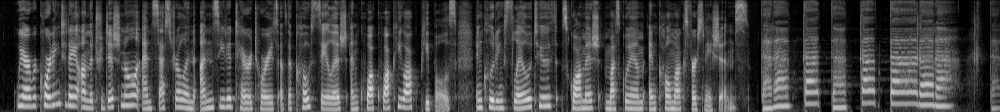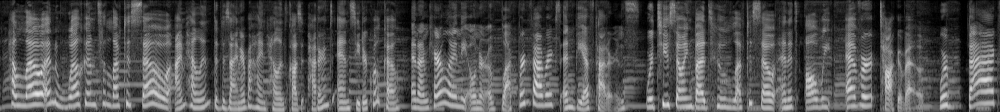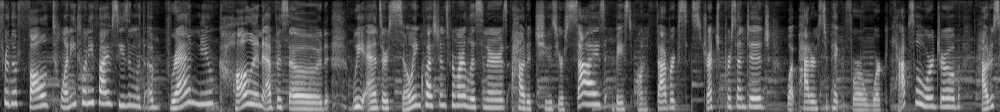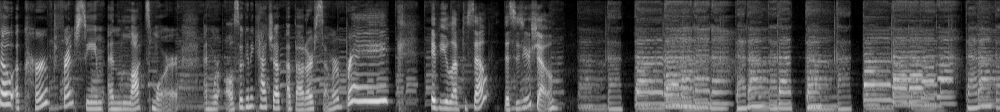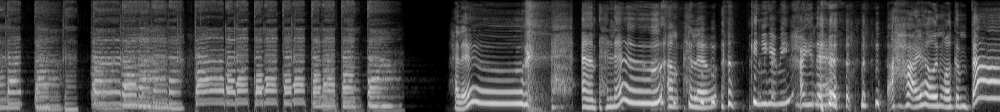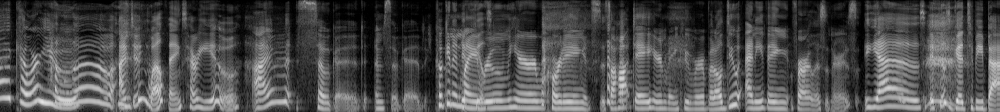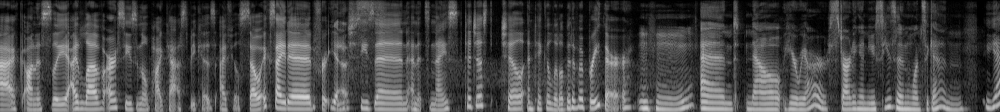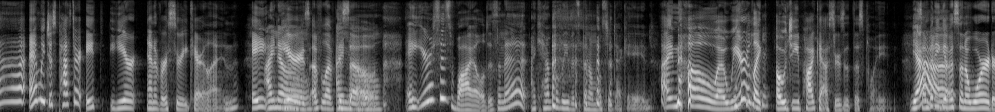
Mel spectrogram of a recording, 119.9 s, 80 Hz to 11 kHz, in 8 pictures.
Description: We’re back for the fall 2025 season with a brand-new call-in episode! We answer sewing questions from our listeners: how to choose your size based on your fabric’s stretch percentage, what patterns to pick for a work capsule wardrobe, how to sew a curved French seam, and lots more! We also catch up about our summer break.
